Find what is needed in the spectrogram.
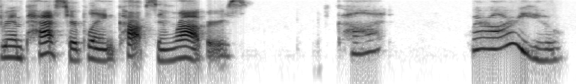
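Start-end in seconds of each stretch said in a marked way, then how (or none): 3.5-5.6 hushed first word, then high-pitched question; child's searching inner voice; soft, high and wondering; whispered thought. A narrator's reading. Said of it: "Nia whispered in her head".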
